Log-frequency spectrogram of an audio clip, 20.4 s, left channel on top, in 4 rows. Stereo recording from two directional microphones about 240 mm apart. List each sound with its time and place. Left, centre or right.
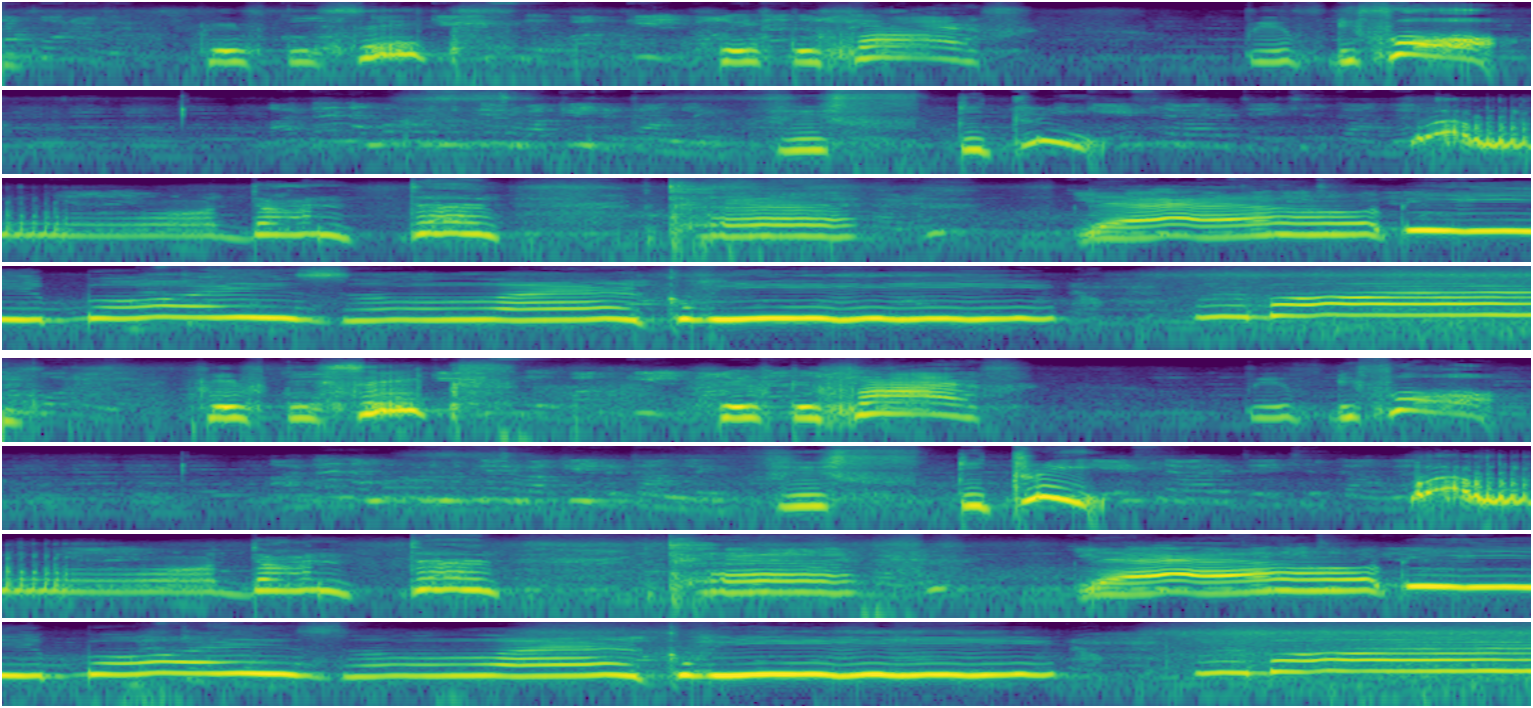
0.7 s speech: right
3.0 s speech: centre
4.1 s speech: centre
6.4 s a sound: left
7.6 s speech: centre
9.8 s speech: centre
19.5 s music: centre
